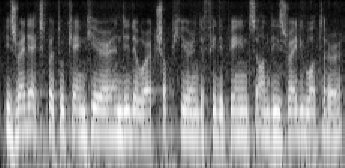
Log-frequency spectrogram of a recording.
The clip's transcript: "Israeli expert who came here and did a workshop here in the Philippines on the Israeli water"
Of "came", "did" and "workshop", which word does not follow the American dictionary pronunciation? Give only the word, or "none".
none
